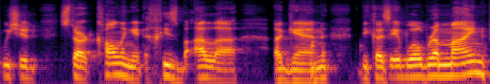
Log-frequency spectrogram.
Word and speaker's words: Hezbollah: I don't like pronouncing it Hezbollah the way many people do in Western media. It's in fact a compound word. It's really two words, Hizb Allah, which means the party of Allah, the party of God.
